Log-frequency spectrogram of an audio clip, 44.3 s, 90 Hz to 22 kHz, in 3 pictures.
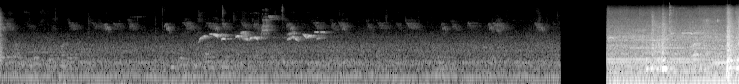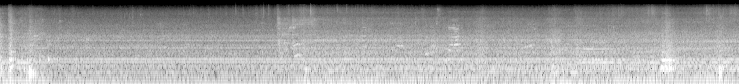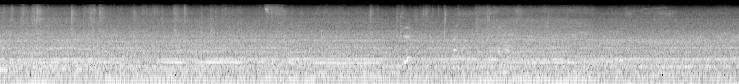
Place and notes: Büchenbach, Erlangen, Deutschland - street works - laying fibre optic calbes
Some soundclips i recorded the last days. I combined them to one bigger part with little breaks.
There are different sounds of road works while laying fiber optic cables into the ground. (sawing machine, little earth mover, drilling etc.)
Bayern, Deutschland, European Union, 4 June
